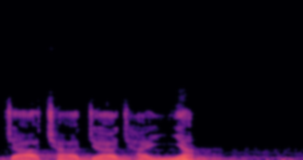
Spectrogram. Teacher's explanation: यह सभी वर्ण तालू के द्वारा उच्चारित होते हैं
